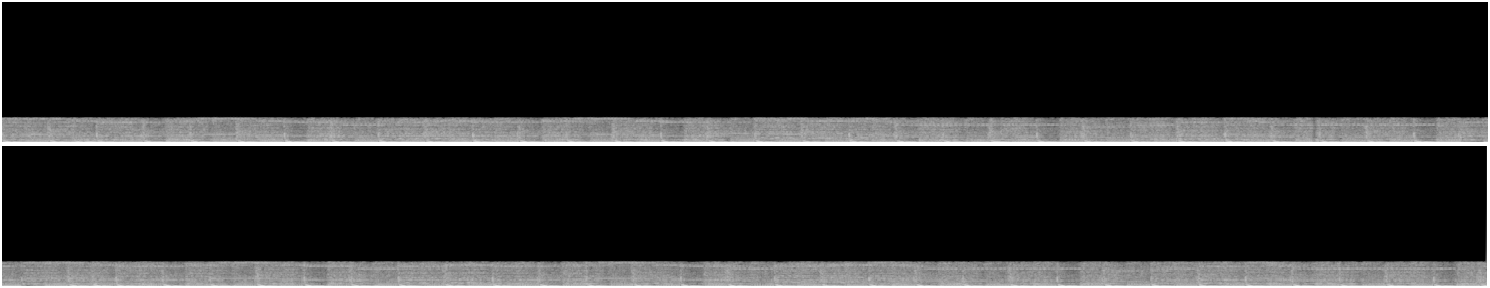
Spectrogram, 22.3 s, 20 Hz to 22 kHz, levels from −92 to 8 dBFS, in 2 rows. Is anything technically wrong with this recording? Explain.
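Yes. Short concealed packet loss occurs at 1.16–1.20 s, 7.46–7.51 s and 9.83–9.88 s: missing audio, about 20, 40 and 20 ms, was replaced by extending the preceding sound, then blended back. Unlike a dropout, nothing goes silent; you hear a brief smear. Nothing above 4 kHz, consistent with a narrowband call codec such as G.711.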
